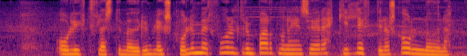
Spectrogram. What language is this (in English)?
Icelandic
